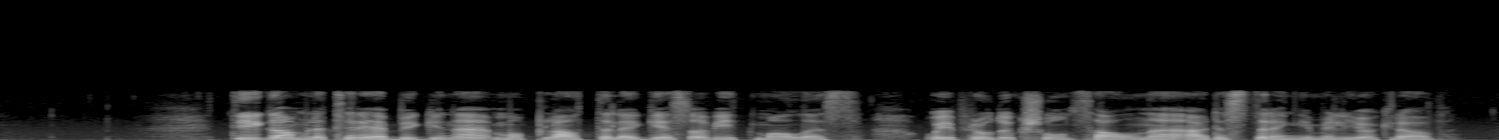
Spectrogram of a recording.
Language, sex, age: Norwegian, female, 33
